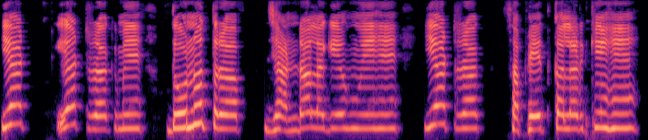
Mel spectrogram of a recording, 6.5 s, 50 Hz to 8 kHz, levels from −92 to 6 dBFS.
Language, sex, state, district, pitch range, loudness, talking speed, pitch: Hindi, female, Bihar, Saran, 290-315 Hz, -14 LUFS, 155 wpm, 300 Hz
